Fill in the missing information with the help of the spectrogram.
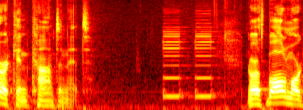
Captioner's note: buzzing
